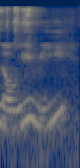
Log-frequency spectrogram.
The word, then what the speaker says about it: Loewe: So this is from Loewy. Yun yung pronunciation niya.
